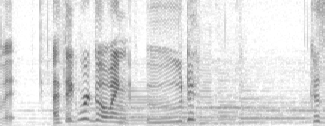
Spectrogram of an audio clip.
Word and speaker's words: oud: I guess we could do an ode. Is that what it's called? An ode. How do you pronounce that? O. Oud. Okay, now I know. Oud.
